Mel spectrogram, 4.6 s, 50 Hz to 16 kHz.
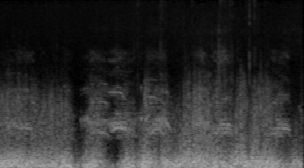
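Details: Common cranes on mass migration over the Strabrechtse heide, 5 March 2013: overlapping rolling, honking trumpet calls from a passing flock, several voices at once, over a heavy low rumble of wind on the microphone.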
